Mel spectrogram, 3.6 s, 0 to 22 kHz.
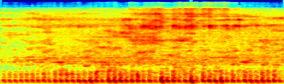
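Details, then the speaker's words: Go-kart small single-cylinder engine after raising idle screw: steady thumping at low idle about 160 beats a minute, slightly uneven but holding; normal idle. "now she's idling but yeah she's idling so low there's no way she's going to keep running there we go that feels better now she's creeping a little bit so I'll turn it down"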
